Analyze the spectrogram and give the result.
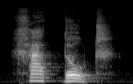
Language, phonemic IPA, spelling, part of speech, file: Dutch, /ˈɣat ˈdot/, gaat dood, verb, Nl-gaat dood.ogg
- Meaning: inflection of doodgaan: 1. second/third-person singular present indicative 2. plural imperative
